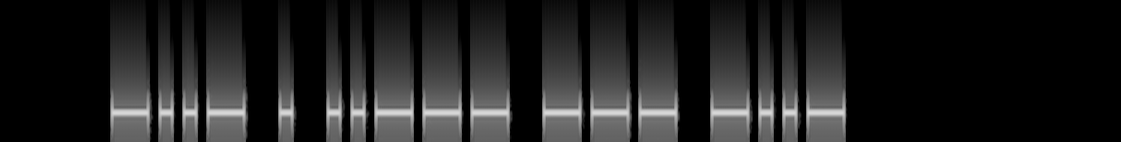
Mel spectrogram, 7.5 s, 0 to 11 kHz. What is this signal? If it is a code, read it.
Morse code, heard as a keyed tone, about 15 wpm, 700 Hz. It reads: XE2OX
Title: DXCC-100 Call Signs - 5 Characters - 15wpm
